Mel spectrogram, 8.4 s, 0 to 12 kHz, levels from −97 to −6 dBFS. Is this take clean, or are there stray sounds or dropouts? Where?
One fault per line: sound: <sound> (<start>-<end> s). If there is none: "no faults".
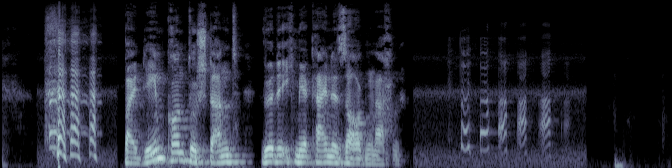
sound: laugh (0.6-1.3 s)
sound: laugh (5.6-7.1 s)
